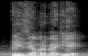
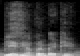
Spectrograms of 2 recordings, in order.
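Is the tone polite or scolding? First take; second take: scolding; polite. First: It is said in a harsh, scolding tone. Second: It is said in a calm, polite tone. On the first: The listener is being told off. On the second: It is a courteous request to sit.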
